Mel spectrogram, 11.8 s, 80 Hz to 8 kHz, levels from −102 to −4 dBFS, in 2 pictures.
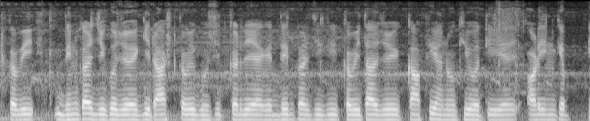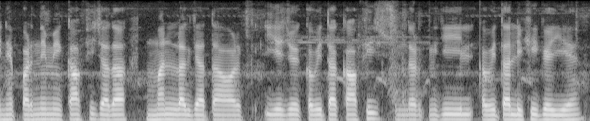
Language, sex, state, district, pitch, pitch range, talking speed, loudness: Hindi, male, Bihar, Begusarai, 125 Hz, 120-125 Hz, 240 wpm, -18 LUFS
